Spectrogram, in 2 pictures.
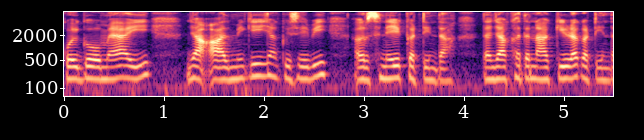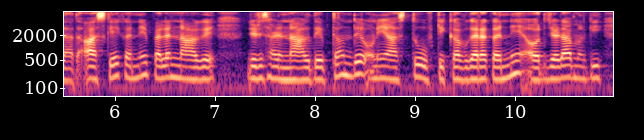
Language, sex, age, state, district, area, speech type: Dogri, female, 30-45, Jammu and Kashmir, Udhampur, rural, spontaneous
